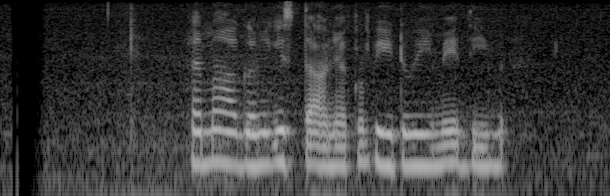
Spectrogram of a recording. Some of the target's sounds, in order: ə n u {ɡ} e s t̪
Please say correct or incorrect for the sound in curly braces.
correct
